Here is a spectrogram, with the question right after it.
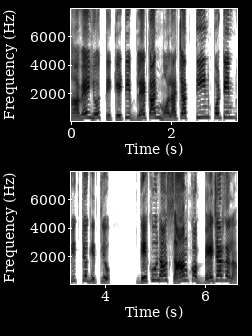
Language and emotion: Goan Konkani, angry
